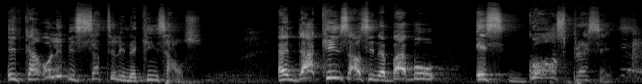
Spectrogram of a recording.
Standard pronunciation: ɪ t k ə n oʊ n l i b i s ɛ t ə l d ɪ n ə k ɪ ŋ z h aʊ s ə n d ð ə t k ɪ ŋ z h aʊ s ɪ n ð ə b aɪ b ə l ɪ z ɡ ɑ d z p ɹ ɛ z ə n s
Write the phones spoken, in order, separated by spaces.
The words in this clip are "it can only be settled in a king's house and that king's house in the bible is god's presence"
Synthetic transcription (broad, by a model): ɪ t k ə n oʊ n l i b i s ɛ t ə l ɪ n ə k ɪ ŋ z h aʊ s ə n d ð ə t k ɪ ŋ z h aʊ s ɪ n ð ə b aɪ b ə l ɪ s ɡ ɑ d s p ɹ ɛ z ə n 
